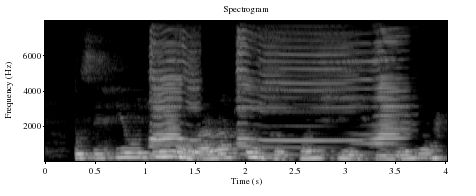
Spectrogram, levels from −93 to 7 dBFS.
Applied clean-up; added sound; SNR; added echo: classical method WPE with log-MMSE.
